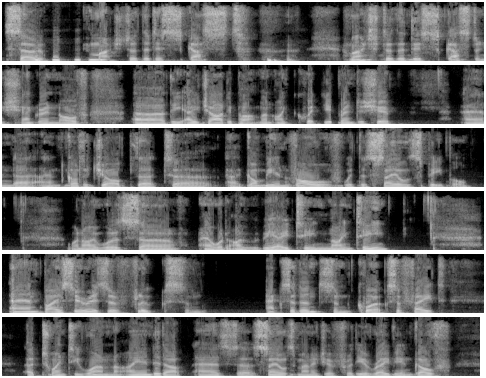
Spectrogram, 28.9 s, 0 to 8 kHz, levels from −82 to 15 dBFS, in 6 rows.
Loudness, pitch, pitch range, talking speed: -12 LUFS, 90 Hz, 80-105 Hz, 145 wpm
